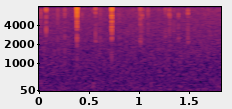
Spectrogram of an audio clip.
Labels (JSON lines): {"label": "ambient", "recorder": "HydroMoth"}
